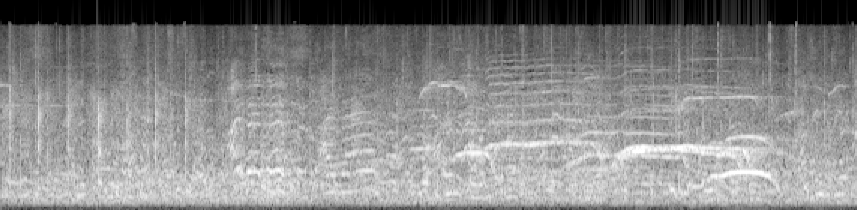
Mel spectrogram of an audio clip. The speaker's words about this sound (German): Allerdings kommt der meiste Jubel von den Apple Store Leuten noch. Die Tür ist noch verschlossen, jeden Moment geht's los.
